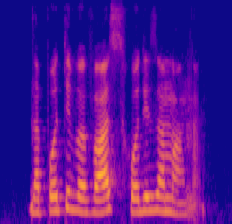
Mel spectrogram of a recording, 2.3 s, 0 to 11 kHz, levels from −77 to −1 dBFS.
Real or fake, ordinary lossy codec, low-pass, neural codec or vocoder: real; Opus, 16 kbps; 9.9 kHz; none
